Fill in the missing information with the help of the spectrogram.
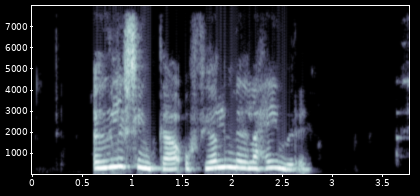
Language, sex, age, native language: Icelandic, female, 20-29, Icelandic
